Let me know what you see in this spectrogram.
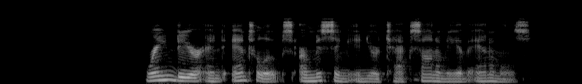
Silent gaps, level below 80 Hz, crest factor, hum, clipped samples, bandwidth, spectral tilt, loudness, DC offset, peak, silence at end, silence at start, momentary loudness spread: none; -72 dBFS; 18 dB; none; under 0.1%; 9.4 kHz; -3.5 dB/octave; -31 LUFS; under 0.1%; -14 dBFS; 0.55 s; 1.45 s; 9 LU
